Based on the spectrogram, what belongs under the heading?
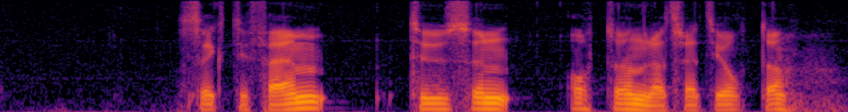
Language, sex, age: Swedish, male, 26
